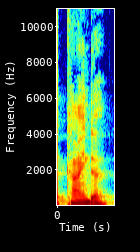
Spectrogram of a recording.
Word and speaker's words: kind of: Kind of vira kinda.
